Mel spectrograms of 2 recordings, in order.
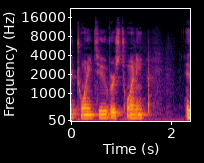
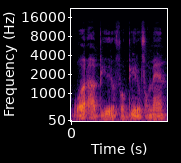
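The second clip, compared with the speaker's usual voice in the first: breathless hushed whisper, much softer; hushed reverent awe; awed whisper; 10 semitones lower, 19 dB quieter than usual. Real, not acted. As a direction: whisper it in wonder. Awed whisper about Stephen.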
